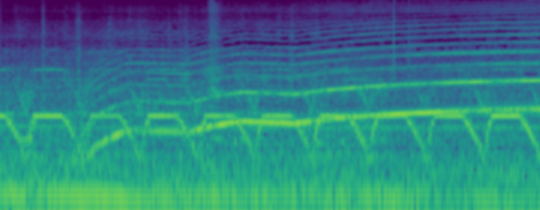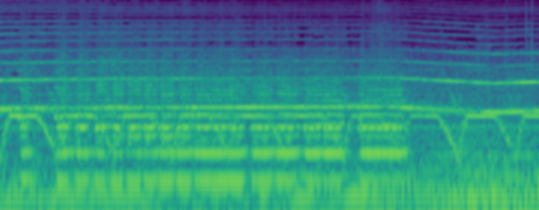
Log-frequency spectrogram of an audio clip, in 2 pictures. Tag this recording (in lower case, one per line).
fire truck siren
